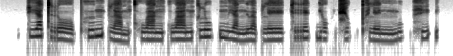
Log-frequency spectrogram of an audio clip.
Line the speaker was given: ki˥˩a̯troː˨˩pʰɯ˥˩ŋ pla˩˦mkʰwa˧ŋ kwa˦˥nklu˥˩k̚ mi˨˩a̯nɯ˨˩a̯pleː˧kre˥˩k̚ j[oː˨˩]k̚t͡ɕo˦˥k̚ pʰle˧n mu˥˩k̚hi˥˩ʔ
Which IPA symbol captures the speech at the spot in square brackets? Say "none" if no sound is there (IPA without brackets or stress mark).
o˨˩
